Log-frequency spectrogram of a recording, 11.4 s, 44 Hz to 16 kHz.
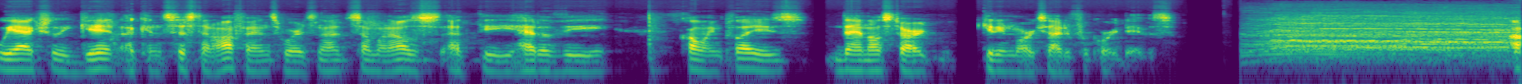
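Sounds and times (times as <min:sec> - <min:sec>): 
speech: 0:00.0 - 0:08.9
crowd booing loudly: 0:09.3 - 0:11.3.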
